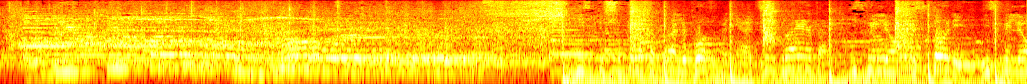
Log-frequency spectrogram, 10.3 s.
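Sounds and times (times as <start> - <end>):
audience applause: 0.0 - 5.6
speech: 6.9 - 10.2.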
